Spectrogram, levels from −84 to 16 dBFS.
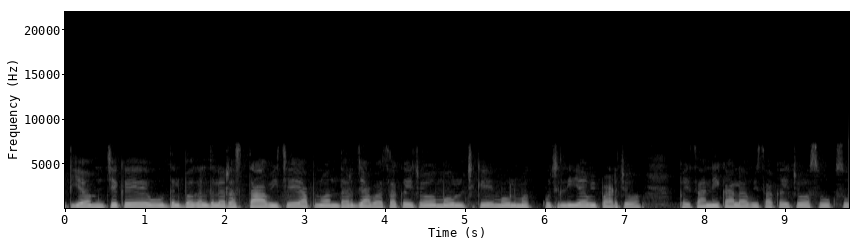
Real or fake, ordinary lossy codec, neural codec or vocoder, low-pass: real; none; none; 7.2 kHz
